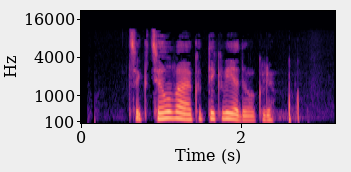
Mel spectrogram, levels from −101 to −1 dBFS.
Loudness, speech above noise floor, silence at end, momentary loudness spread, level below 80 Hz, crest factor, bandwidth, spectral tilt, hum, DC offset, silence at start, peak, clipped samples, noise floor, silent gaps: -24 LUFS; 24 dB; 0.45 s; 17 LU; -72 dBFS; 18 dB; 11.5 kHz; -6 dB/octave; none; under 0.1%; 0.6 s; -8 dBFS; under 0.1%; -47 dBFS; none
